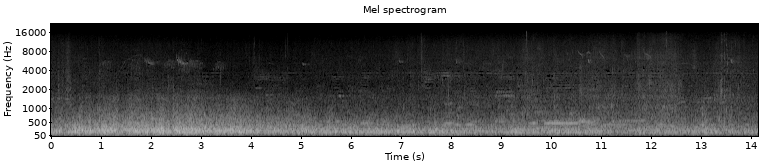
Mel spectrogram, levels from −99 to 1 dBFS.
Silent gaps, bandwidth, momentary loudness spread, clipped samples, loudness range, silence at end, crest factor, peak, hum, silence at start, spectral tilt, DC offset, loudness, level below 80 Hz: none; 15 kHz; 10 LU; under 0.1%; 7 LU; 0 s; 16 dB; -22 dBFS; none; 0 s; -8.5 dB/octave; under 0.1%; -39 LUFS; -66 dBFS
